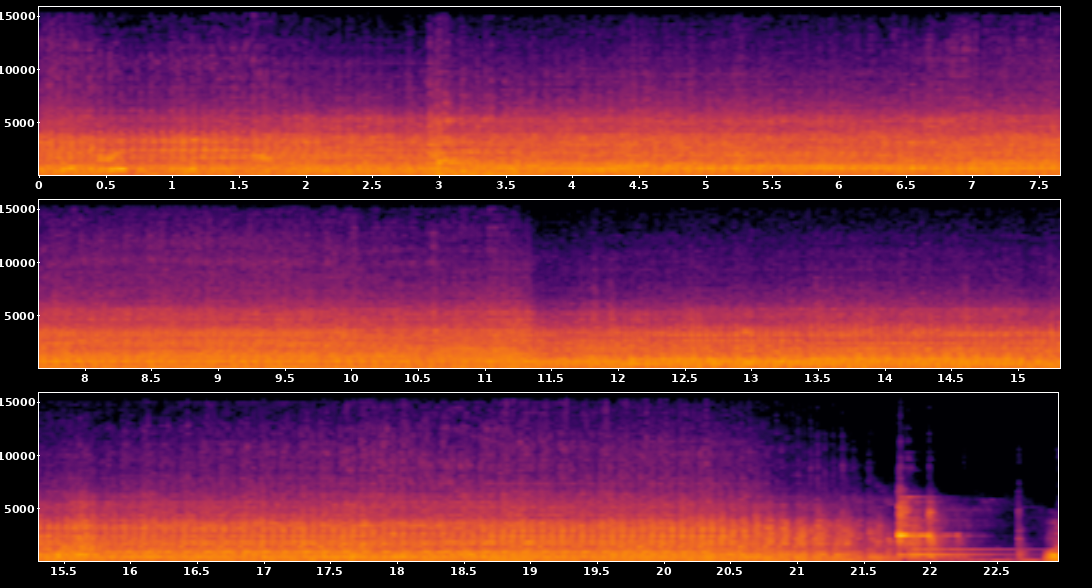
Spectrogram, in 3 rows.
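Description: A John Deere 4020 tractor that had sat for two years runs loud and steady at idle up close, with a droning engine note and a rattly mechanical chatter before it cuts out near the end.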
